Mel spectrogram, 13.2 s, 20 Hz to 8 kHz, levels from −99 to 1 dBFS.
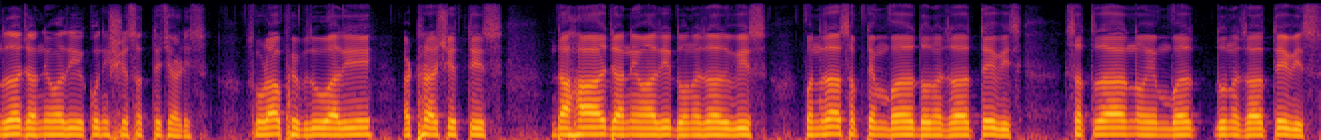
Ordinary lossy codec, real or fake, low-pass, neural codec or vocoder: none; real; 7.2 kHz; none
